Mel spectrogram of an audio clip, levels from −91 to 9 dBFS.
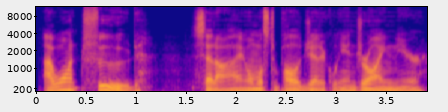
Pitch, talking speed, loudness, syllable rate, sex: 95 Hz, 155 wpm, -17 LUFS, 5.3 syllables/s, male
